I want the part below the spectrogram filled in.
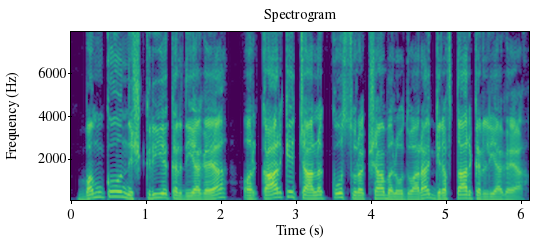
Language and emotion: Hindi, neutral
